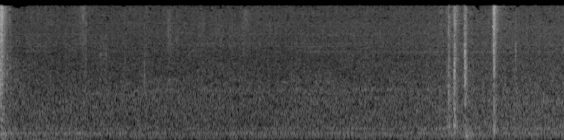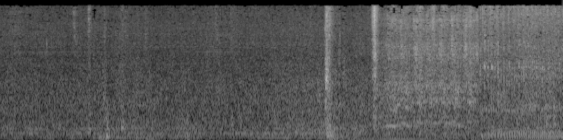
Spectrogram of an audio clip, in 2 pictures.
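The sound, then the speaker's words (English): Steady car-interior hum with a few sharp clicks and knocks, then an engine turning over and revving up near the end. No one speaks. “This is your car? It's an undercover vehicle.”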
